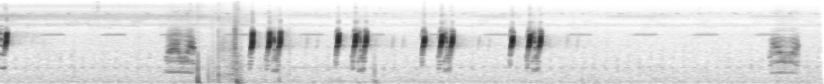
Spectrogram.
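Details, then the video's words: Quail calling in Pakistan, a sound used as a lure for night hunting: crisp high notes in pairs and triplets repeated roughly every second. A short rasping burst comes early, and a thin steady electronic tone runs throughout. "Batair Kirak batair ki Awaz For Night Hunting"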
